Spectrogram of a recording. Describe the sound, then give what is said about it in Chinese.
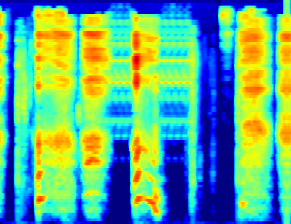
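A phone ringtone for an incoming call from an older sister plays a bright, repeating electronic melody over about three seconds, mixed with breathy, groaning vocal sounds that come in short bursts with a brief pause near the end. “哎，是姐姐的电话。”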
